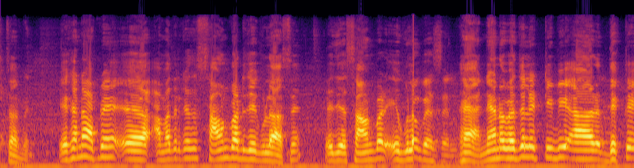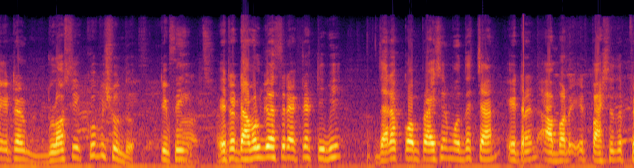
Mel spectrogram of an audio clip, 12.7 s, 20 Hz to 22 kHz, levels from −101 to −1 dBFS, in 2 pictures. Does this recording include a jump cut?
yes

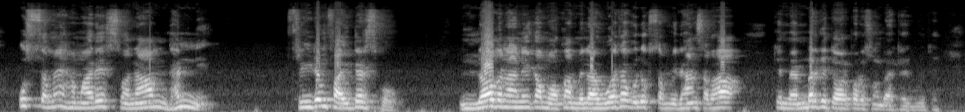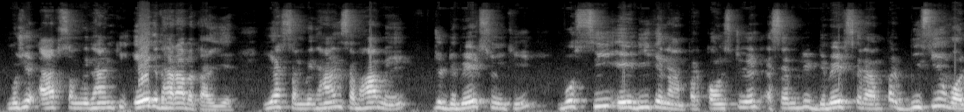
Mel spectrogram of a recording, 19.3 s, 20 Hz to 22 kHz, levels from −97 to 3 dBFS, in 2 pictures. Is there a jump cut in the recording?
no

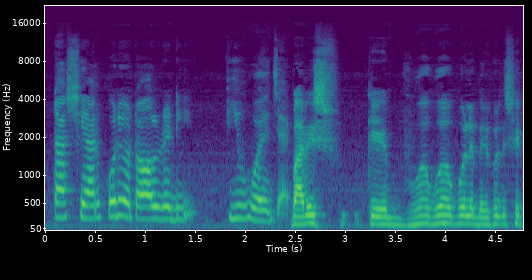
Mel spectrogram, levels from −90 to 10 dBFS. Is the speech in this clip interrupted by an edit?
yes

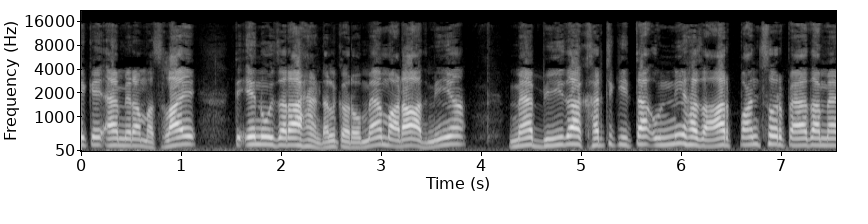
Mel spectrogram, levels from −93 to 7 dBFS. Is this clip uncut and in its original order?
yes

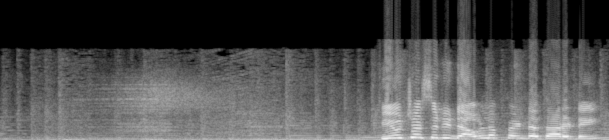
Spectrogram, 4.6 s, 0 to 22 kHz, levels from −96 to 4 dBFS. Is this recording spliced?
yes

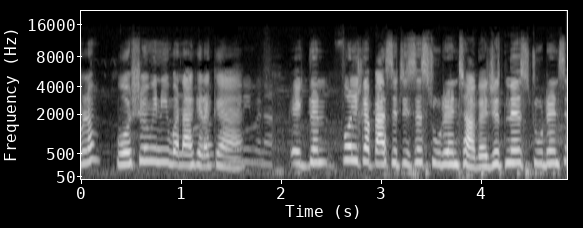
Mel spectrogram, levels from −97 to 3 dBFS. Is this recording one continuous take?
no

